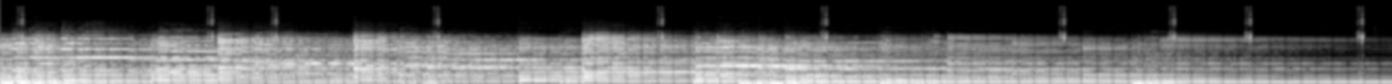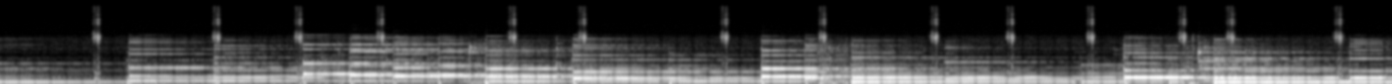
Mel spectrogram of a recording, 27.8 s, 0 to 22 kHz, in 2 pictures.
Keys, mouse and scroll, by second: 0.1 click, 1.2 ctrl+z, 2.0-5.8 drag, 5.8 scroll up 1, 6.5-8.2 drag, 8.2-9.6 drag, 9.6 scroll down 1, 10.6-14.8 drag, 19.0 click.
